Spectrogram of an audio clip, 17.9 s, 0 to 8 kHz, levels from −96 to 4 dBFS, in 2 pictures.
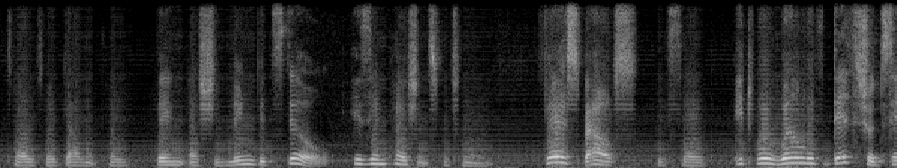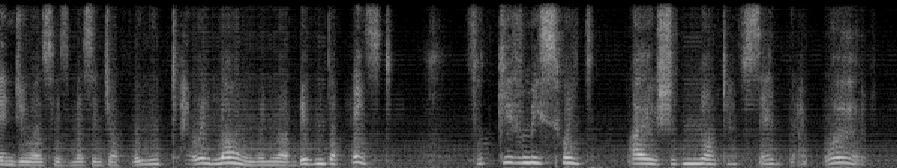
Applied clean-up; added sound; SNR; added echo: neural separator model SepFormer DNS4.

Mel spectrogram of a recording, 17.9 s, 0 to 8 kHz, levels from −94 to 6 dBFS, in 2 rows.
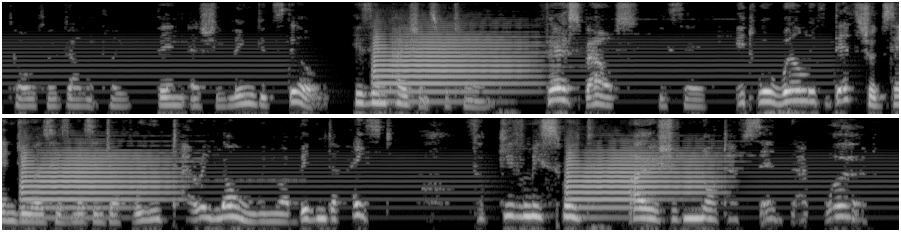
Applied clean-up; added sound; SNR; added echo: classical method spectral subtraction.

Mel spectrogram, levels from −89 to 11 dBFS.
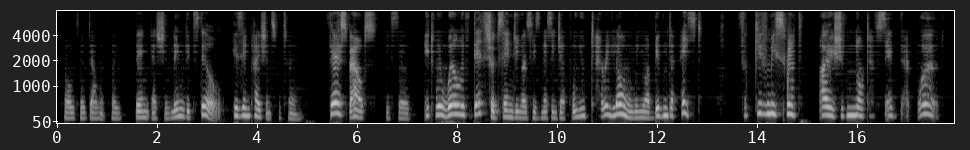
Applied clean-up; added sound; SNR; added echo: neural mask model DeepFilterNet 3.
